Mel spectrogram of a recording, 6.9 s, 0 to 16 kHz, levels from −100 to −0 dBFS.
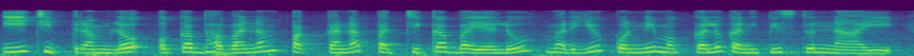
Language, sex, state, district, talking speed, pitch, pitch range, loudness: Telugu, female, Telangana, Hyderabad, 95 wpm, 255 Hz, 235-285 Hz, -16 LUFS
